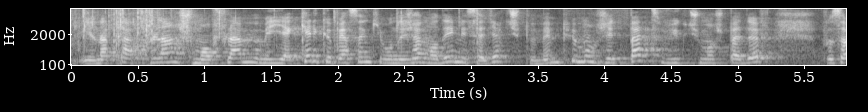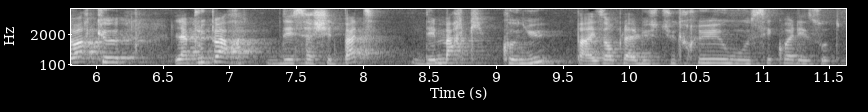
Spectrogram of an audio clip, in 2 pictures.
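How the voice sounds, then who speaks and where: A woman vlogging an unboxing in a casual, rambling way, full of fillers and self-corrections. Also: medium pitch. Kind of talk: casual chatty product unboxing. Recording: echoey room with faint background noise.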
